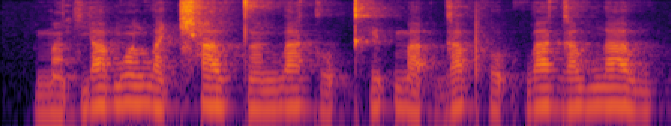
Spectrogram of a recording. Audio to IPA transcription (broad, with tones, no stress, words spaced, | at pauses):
mã˨˩t͡sja˦bɔ̃˦lwa˧ t͡ɕʰa˥˧wt̪ã˦ n̪wa˥˧ko˨ʔkʰe˦p̚ ma˨ʔɡa˦pʰo˨ʔhwa˥˧ ɡa˦wn̪a˥˧w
